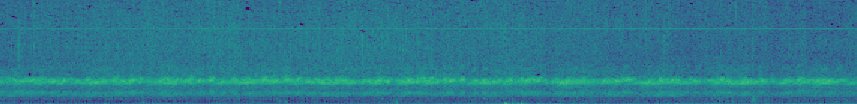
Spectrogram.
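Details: Canyon frogs in a continuous dense chorus, a steady high buzz layered over a lower band, with scattered low thuds around the middle.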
